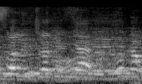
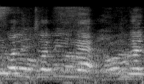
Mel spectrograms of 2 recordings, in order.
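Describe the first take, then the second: No difference in how they are said.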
